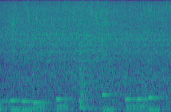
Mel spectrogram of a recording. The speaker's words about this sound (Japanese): ね、はい、リンゴがちょっと柔らかくなるようにね、ちょっと炒めにします。強火でも構いませんよ。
